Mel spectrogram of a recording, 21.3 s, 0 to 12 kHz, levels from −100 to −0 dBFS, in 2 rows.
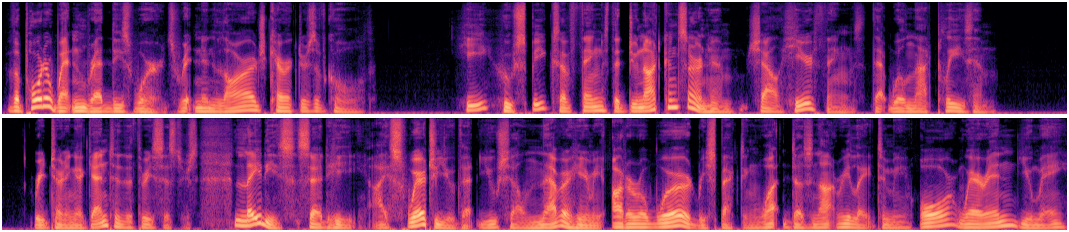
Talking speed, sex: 190 wpm, male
